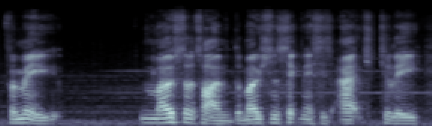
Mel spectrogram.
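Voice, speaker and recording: A man's voice: fairly low pitch, fairly even intonation, a little slow, pushed and bright, soft background music. A man hosting a game stream, chatting casually and explaining things to friends. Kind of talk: casual chat.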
